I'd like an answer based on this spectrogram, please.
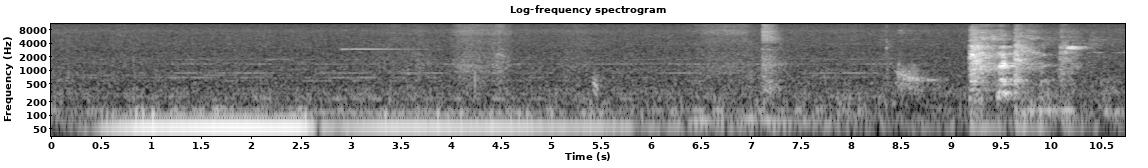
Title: Caspar clambering on me while my dad coughs in the other room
